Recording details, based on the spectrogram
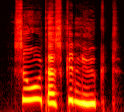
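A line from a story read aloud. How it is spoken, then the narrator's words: Squeaky. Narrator (German): piepst er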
